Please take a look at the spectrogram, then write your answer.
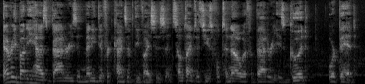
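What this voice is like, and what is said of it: Baltimore accent. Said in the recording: “Great Baltimore accent”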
